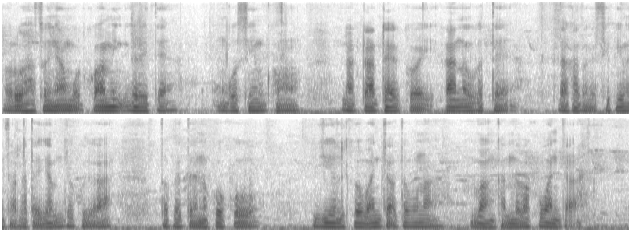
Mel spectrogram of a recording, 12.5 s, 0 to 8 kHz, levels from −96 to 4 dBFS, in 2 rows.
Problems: none marked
